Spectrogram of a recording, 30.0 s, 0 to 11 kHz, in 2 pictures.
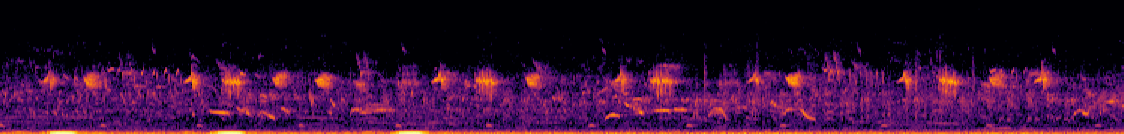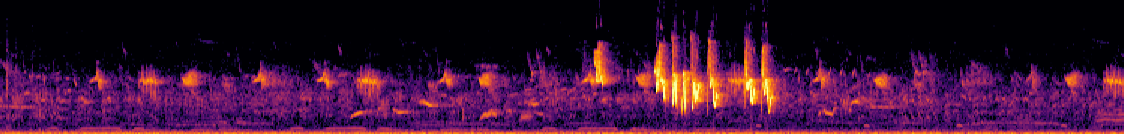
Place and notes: London Drove, United Kingdom - cettis warbler soundscape ...
cetti's warbler soundscape ... pre-amped mics in a SASS to Olympus LS 14 ... bird calls ... song ... from ... reed bunting ... bittern ... cuckoo ... reed warbler ... blackbird ... wren ... crow ... some background noise ...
